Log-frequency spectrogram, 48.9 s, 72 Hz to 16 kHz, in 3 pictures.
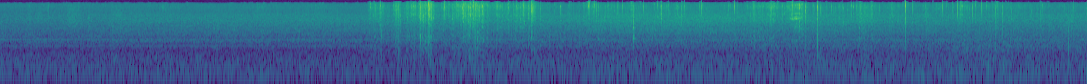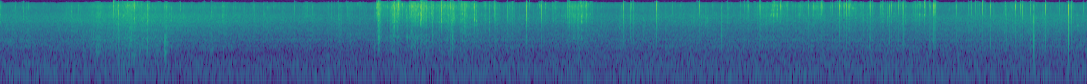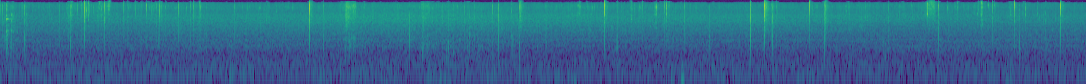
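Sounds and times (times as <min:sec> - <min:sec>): small fire crackling: 0:00.0 - 0:48.9
dry sticks rustling and snapping: 0:05.6 - 0:20.2, 0:20.8 - 0:36.3, 0:37.2 - 0:48.6.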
